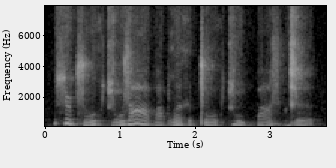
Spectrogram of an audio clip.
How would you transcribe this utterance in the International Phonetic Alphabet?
ɬə˞˥˨bsoː˨˦xt͡ɕoː˨˦z ɑː˥˨b ɑ˥˨bʁʷəː˥˨x ə˥˨btʼoː˥˨x t͡ɕuː˥˨pːɑː˥˨zə̤˨˦b d͡ʑəː˥˨

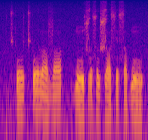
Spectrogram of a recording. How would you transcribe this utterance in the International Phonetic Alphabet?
t͡ʃʼo t͡ʃʼolɒvɒ | ɓõɕoso ɕɒsʏsɒ ɓõ

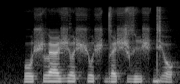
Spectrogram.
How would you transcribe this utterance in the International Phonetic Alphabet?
oʃlæʒʌʃ oʃdæʃziʃdʲɔ

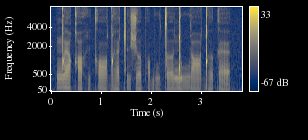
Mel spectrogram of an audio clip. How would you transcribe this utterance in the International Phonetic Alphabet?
ŋ͡ǃæ qʰʌ hikʰɒːɡ͡ǃæǁi ʃɜpʰɒ buːǀɜːŋ͡ǃuːɾɑː ɡ͡ǃɜ kæ

